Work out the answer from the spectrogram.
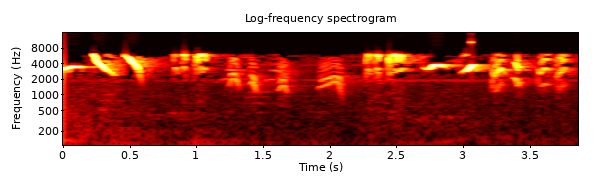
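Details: Oriental magpie-robin singing to provoke rivals, in captivity: swooping whistled slurs, harsh chattering clusters and bright repeated upward flicks, with a soft low rumble at the start.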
